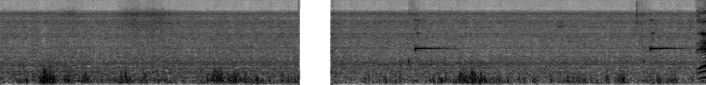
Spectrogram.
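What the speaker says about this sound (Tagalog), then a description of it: "Nakakantok yung hampas ng hangin." Gusts of wind buffet the microphone outdoors by the water near a hammock, low rumbling surges rising and falling in several waves, with a brief dropout midway and faint high tones later.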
